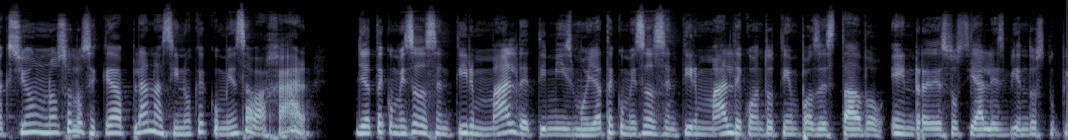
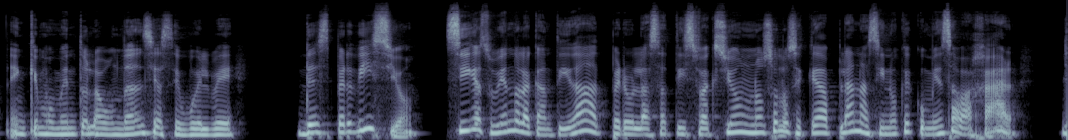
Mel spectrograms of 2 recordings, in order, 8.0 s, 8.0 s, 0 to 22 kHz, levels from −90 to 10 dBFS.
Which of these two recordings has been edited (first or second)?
second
